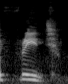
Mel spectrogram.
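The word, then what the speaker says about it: fridge: जाएगी फ्यूचर में कि जब भी जी के बाद या जी के पहले डी आता है तो वहाँ पे डी साइलेंट हो जाता है।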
